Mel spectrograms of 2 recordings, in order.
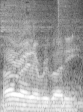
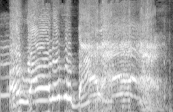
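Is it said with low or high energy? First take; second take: low; high. First: It is said flatly, with low energy. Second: It is said loudly, with high energy.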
